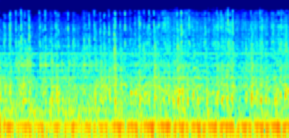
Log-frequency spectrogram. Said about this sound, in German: Und schon greift er und ich bin durch. Das war das Bohren von Kunststoff.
